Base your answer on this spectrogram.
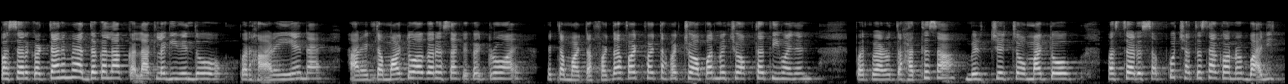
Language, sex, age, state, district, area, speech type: Sindhi, female, 45-60, Maharashtra, Mumbai Suburban, urban, spontaneous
